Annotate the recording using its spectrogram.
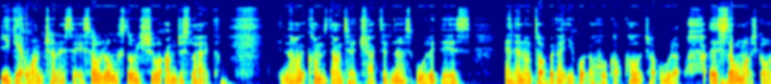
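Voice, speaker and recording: Against a quiet background, a man with a dark, mellow tone and fairly low pitch speaks with lively intonation in a dry, close sound with no echo. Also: fairly quick pace. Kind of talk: casual monologue. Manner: halting; stutters.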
